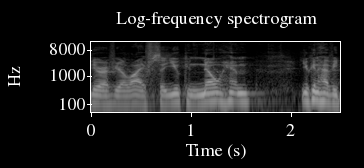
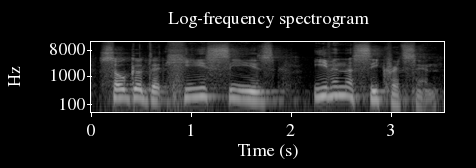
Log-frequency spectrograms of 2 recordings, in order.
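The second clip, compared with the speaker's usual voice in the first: slow, stretched emphasis on even and secret sin; drawn-out emphasis; 6 semitones higher, slower than usual. Real, not acted. Preacher to congregation, slow emphatic stress. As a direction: lean hard into each word, slowly.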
